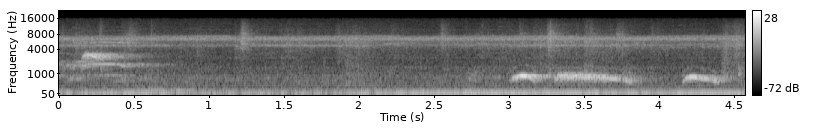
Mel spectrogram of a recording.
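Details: Decoy spotted dove with a whistle-like voice. A faint high chirp opens the recording. After a quiet gap come a longer soft coo that slurs downward and a short final coo.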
